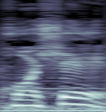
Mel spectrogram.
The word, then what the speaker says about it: Porsche: อ ก เ สี ย ง ว่ า Porsche ไ อ้ ช ะ เ นี่ ย อ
